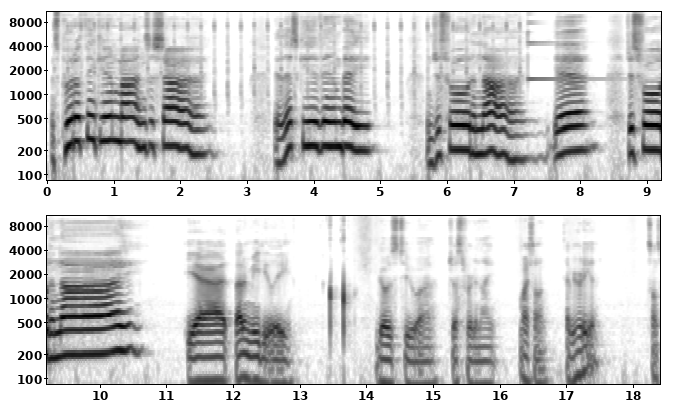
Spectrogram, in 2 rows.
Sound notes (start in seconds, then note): 8.0 dinging; 13.4 popping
